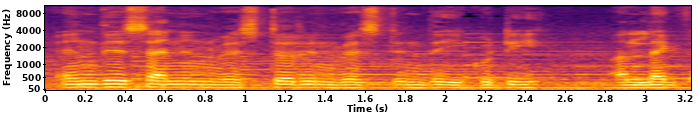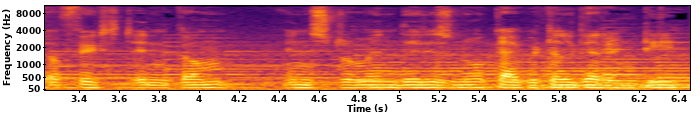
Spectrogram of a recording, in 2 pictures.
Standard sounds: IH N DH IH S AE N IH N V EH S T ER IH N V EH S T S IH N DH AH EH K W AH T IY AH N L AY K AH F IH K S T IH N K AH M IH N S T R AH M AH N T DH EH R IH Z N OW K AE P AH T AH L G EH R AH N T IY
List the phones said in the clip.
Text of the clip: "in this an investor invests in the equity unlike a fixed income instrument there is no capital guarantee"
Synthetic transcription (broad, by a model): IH N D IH S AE N IH N V EH S T ER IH N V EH S T IH N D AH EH K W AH T IY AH N L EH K AH F IH K S T IH N K AH M IH N S T R AH M AH N T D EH R IH Z N OW K AE P AH T AH L G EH R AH N T IY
